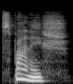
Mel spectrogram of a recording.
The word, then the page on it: spanish: British English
